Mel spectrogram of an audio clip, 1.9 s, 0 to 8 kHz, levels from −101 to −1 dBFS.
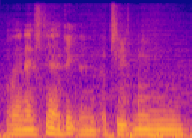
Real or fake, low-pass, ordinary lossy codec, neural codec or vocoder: fake; 7.2 kHz; none; codec, 44.1 kHz, 2.6 kbps, SNAC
